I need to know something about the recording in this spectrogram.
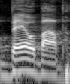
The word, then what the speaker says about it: baobab: And anybody know what baobab fruit is? Or baobab, as it's spelt.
